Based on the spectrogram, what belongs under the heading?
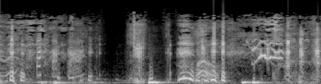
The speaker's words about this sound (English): Holy shit, I snorted.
